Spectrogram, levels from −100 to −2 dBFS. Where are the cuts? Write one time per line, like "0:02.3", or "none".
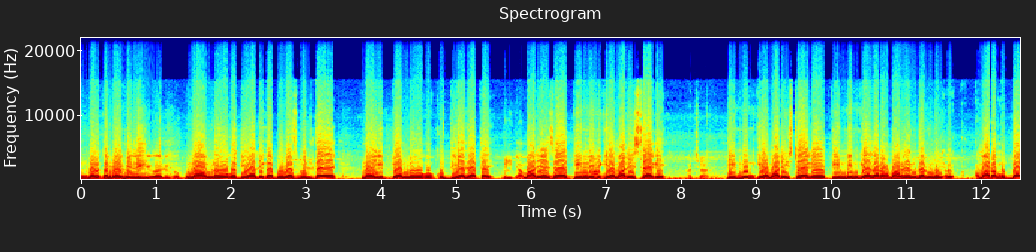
0:05.9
